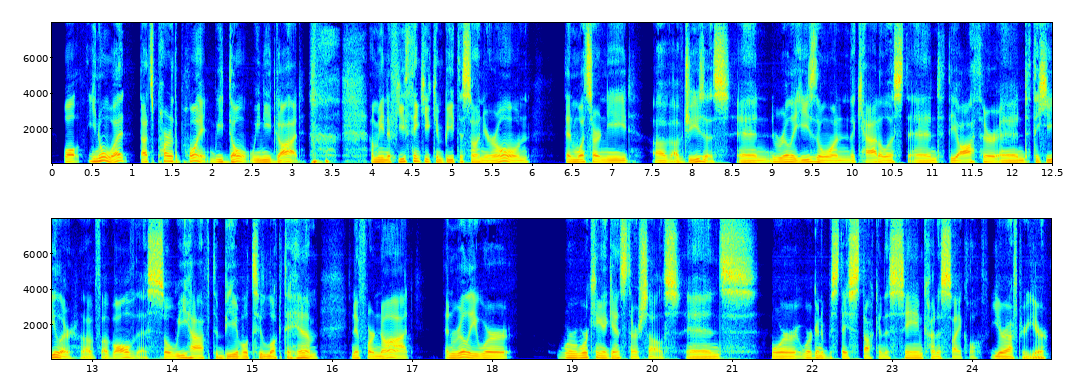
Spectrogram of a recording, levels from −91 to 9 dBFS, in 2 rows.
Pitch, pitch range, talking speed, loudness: 110 Hz, 100-120 Hz, 210 wpm, -21 LUFS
